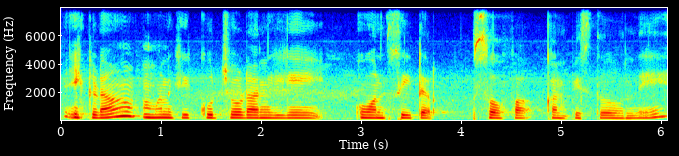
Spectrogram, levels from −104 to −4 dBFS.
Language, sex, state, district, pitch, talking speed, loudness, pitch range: Telugu, female, Andhra Pradesh, Annamaya, 195 Hz, 80 wpm, -18 LUFS, 185-205 Hz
